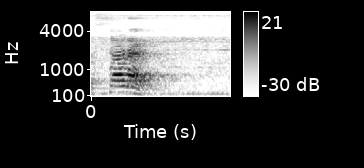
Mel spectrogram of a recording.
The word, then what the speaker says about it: सड़क: ड़, ड के नीचे बिंदी दिया गया है, इसलिए उसका उच्चारण ड के बदले ड़ हो जाएगा। ठीक है, तो सड़क।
